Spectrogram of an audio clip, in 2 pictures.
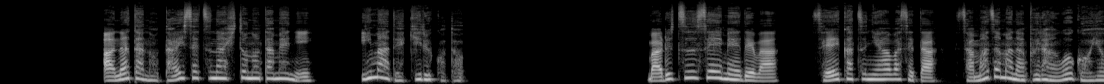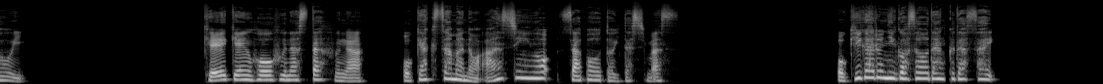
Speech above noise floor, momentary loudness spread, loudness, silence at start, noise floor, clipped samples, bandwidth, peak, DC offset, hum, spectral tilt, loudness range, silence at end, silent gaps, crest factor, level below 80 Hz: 63 dB; 10 LU; -22 LUFS; 1.05 s; -84 dBFS; under 0.1%; 19.5 kHz; -2 dBFS; under 0.1%; none; -4 dB/octave; 5 LU; 1.1 s; none; 22 dB; -80 dBFS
